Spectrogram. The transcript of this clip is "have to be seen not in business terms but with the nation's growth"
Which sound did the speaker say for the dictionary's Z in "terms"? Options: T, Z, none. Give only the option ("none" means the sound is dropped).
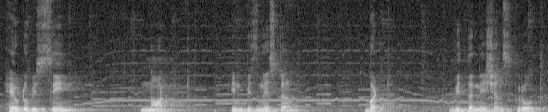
none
